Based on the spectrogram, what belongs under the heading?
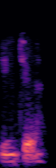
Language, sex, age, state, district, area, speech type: Bengali, male, 45-60, West Bengal, Hooghly, rural, conversation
